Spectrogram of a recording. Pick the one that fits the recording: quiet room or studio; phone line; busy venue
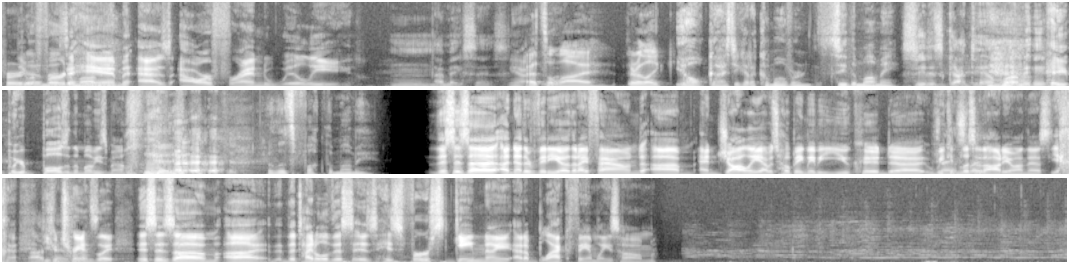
busy venue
